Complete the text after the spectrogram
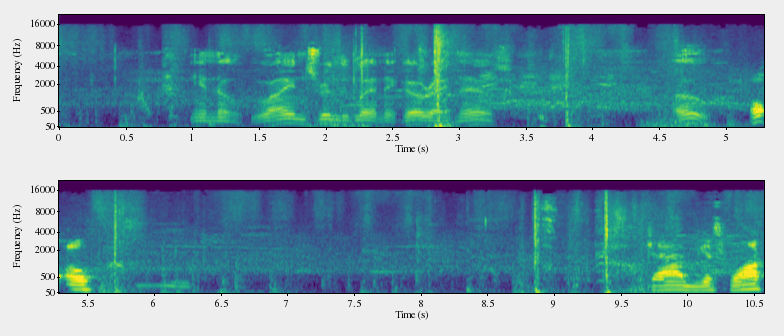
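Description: Punches land with dull thuds.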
